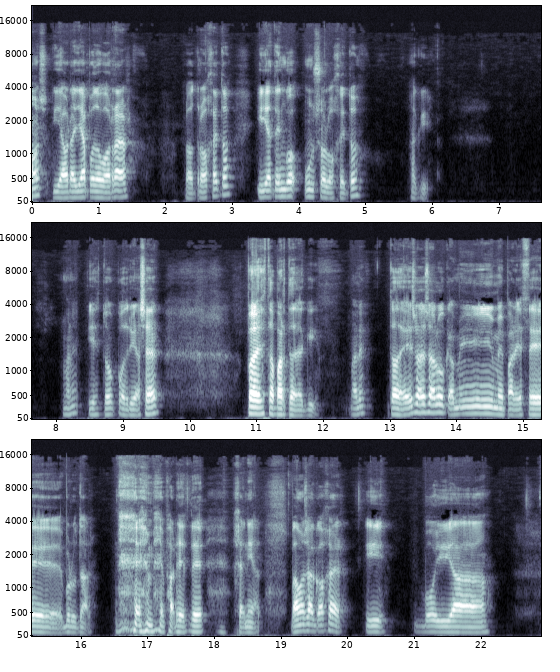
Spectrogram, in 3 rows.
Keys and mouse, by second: 0.3-1.8 right drag, 1.8 x, 2.3 right click, 2.6-18.8 ctrl+middle drag, 4.5 z, 6.1 z, 7.6 z, 13.3 q, 14.4 g, 18.8 right click, 19.1-22.9 ctrl+shift+middle drag.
